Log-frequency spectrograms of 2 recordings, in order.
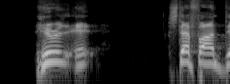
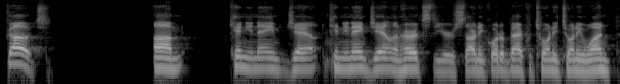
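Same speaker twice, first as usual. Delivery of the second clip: quiet, low, hesitant press question; softer, lower retold question; imitated reporter; 5 semitones lower, 7 dB quieter than usual. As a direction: lightly mimic a reporter carefully putting a question to the coach. Acts out reporter questioning coach.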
